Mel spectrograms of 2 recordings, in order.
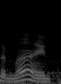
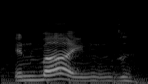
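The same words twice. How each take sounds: First: It is said with ordinary, flat intonation. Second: It is said with odd, exaggerated, jokey intonation. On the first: No pun is intended. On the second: The pun is presented as deliberate.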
